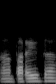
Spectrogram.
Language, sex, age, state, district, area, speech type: Malayalam, male, 18-30, Kerala, Kollam, rural, conversation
